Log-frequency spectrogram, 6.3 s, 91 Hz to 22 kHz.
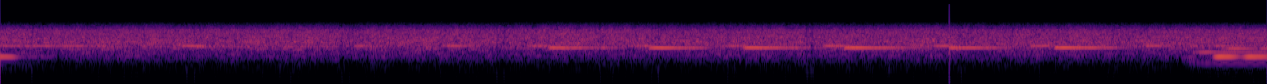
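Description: Playback of a 1905 Favorite acoustic disc recording: a steady surface hiss with no treble, under a faint instrumental introduction of short, stepping notes that grow clearer about halfway through. A single sharp click of surface crackle comes late on.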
